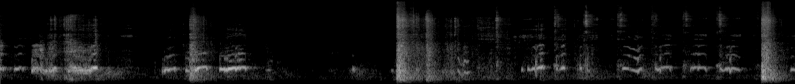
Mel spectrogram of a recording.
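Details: Mating rabbits give short nasal honking hums in uneven clusters, split by bursts of broadband rustling and grunting scuffles, with a brief near-silent pause midway.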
